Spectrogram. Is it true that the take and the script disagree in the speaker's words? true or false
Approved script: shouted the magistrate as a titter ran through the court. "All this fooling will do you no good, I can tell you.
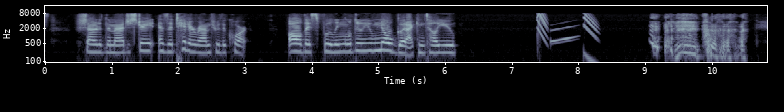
false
